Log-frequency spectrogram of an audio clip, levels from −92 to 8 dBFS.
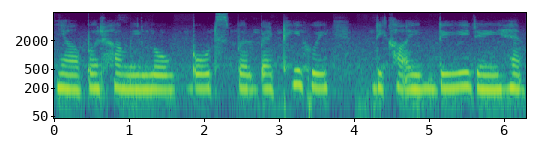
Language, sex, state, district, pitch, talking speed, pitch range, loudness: Hindi, female, Punjab, Fazilka, 200 Hz, 115 wpm, 190-205 Hz, -12 LUFS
